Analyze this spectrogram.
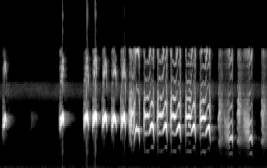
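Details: Singing crested jay giving sharp 'tembakan' bursts, kept as a tutor and lure recording: isolated high chirps, then a quickening string of bright notes flowing into repeated twangy, down-slurred phrases and a raspier ending.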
